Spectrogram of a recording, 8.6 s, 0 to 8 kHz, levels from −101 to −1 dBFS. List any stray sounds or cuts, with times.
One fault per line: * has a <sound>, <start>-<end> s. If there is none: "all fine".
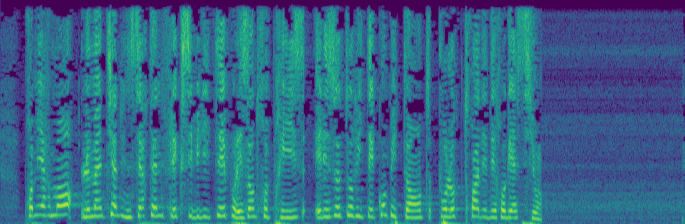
all fine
